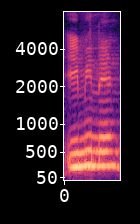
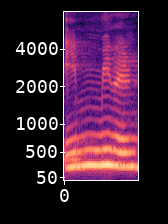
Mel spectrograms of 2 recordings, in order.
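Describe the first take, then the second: First: The m sound is single and short. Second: The m sound is doubled and held long. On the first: The speaker calls it right. "ఒక ఎం యొక్క శబ్దం అనేది silent అనమాట. ఇమినెంట్ అని పలకాలి" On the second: The speaker calls it wrong. "ఎం double ఎం ఉంది కాబట్టి ఇమ్మినెంట్ అని అంటారు. కాదు, రాంగ్ ప్రొనౌన్సియేషన్ అండి"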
